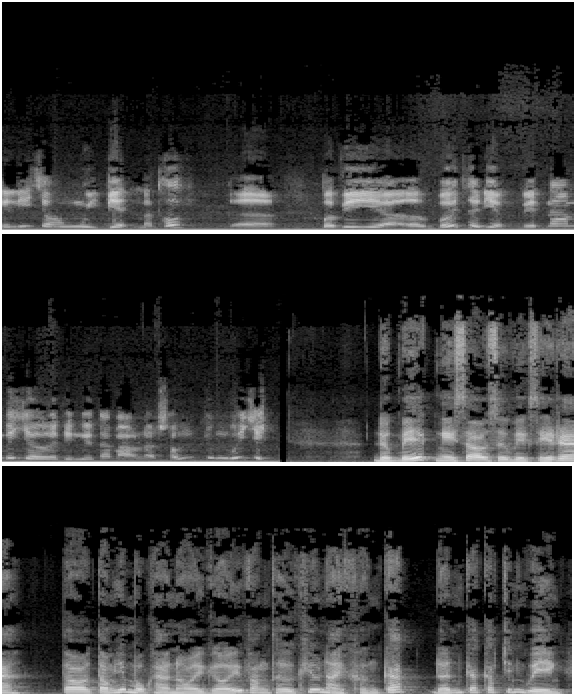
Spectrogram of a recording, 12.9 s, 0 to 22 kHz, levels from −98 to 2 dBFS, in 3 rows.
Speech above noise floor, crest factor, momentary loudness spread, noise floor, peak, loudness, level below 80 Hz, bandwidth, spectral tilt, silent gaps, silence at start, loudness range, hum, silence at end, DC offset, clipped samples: 30 dB; 18 dB; 13 LU; -52 dBFS; -4 dBFS; -22 LUFS; -38 dBFS; 16 kHz; -4.5 dB/octave; none; 0 s; 8 LU; none; 0 s; under 0.1%; under 0.1%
